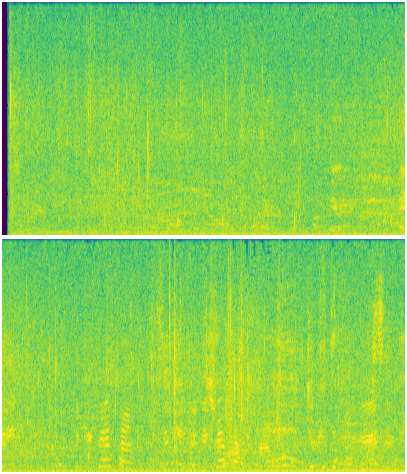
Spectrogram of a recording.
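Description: A steady low motor hum, with faint distant voices through the middle of it.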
